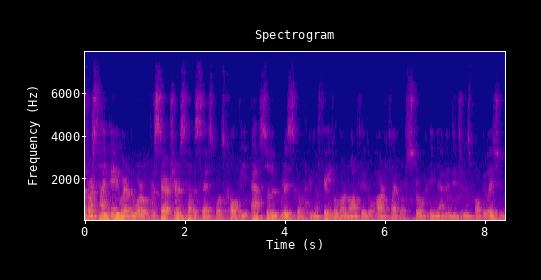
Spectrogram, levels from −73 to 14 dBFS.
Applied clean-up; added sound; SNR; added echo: none; Aircraft; 14 dB; reverberation time 0.6 s.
